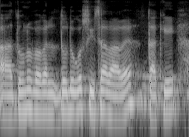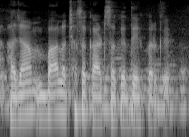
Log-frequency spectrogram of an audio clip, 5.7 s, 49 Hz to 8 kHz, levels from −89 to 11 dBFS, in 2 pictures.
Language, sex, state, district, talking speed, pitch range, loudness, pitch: Bhojpuri, male, Bihar, East Champaran, 180 wpm, 115-140 Hz, -18 LUFS, 125 Hz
